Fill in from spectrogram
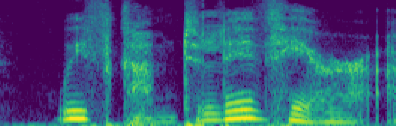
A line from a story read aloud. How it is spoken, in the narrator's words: replied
